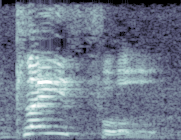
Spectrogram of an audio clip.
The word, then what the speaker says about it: playful: So it's play will become playful. Play with one vowel there. If the stress is on the first one single syllable, but when we add the ful suffix, still it is playful.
